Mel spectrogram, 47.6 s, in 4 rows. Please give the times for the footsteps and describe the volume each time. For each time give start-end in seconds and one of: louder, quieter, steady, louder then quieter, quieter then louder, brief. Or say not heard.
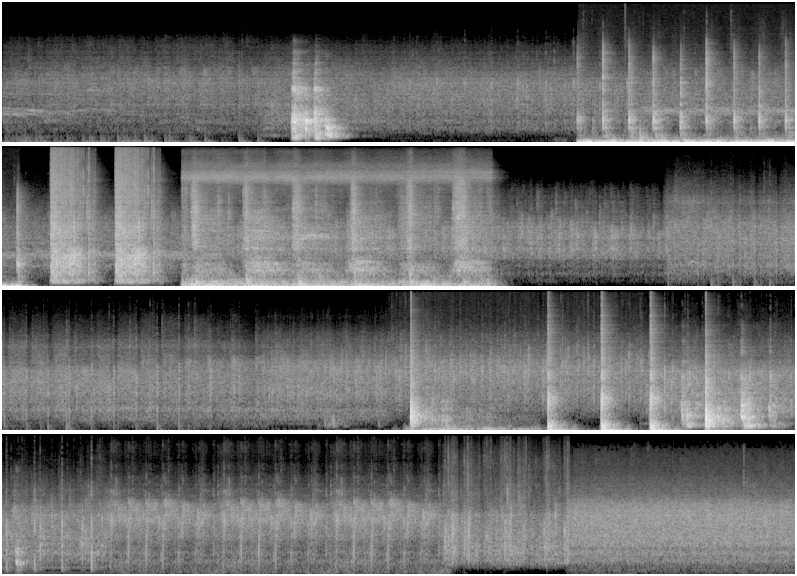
8.6-19.2 louder then quieter.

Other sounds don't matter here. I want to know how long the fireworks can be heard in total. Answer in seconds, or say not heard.
5 s.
